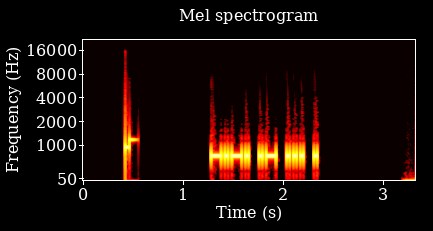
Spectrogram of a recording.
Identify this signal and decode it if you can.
Morse code, heard as a keyed tone, about 36 wpm, 700 Hz. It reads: CASE
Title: Sentences from Top 700 Words - New Word Drill - 35wpm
